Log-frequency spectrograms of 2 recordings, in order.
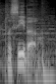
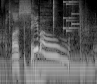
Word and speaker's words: placebo: today repeat after me thank you placebo the stress is on the middle syllable placebo explain it so Charming how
